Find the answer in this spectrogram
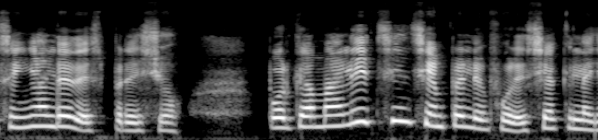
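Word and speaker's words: Malintzin: La única persona de nuestra raza con quienes estaban más ligados era con la mujer que se hacía llamar Malitzin, pero hasta su consorte Cortés invariablemente pronunciaba mal ese nombre que ella había asumido llamándola Malinche.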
